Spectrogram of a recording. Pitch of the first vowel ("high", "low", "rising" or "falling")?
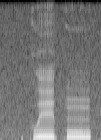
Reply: low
